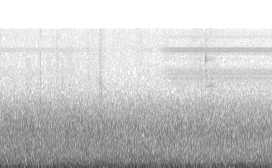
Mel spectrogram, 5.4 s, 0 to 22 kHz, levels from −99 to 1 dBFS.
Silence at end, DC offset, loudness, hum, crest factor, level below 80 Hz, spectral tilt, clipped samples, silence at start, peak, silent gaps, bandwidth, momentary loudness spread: 0 s; under 0.1%; -40 LUFS; none; 12 dB; -36 dBFS; -7.5 dB/octave; under 0.1%; 0 s; -24 dBFS; none; 10.5 kHz; 2 LU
